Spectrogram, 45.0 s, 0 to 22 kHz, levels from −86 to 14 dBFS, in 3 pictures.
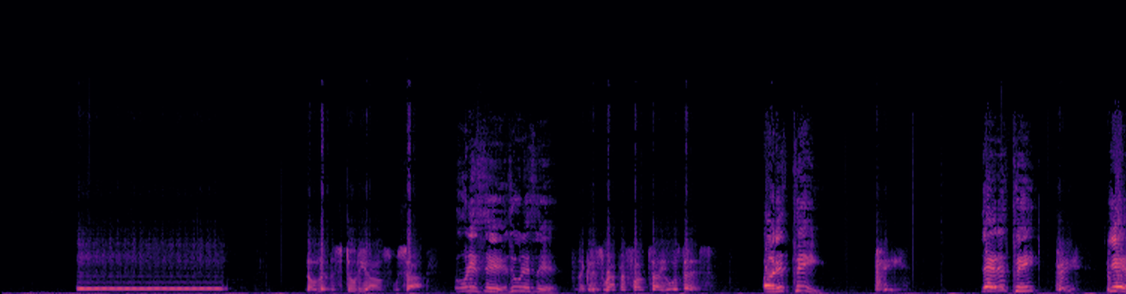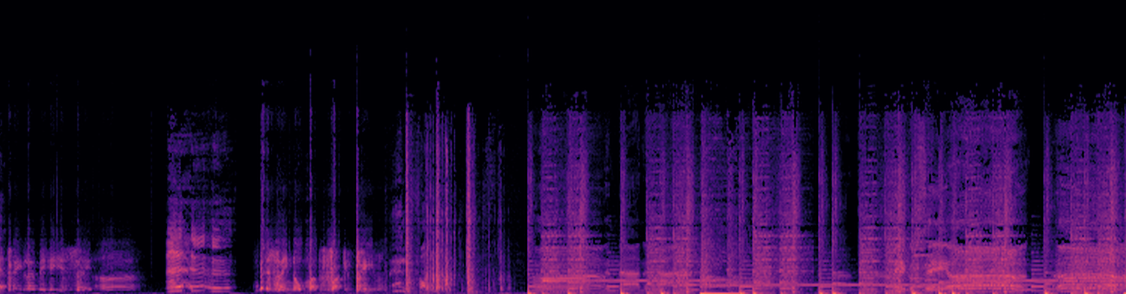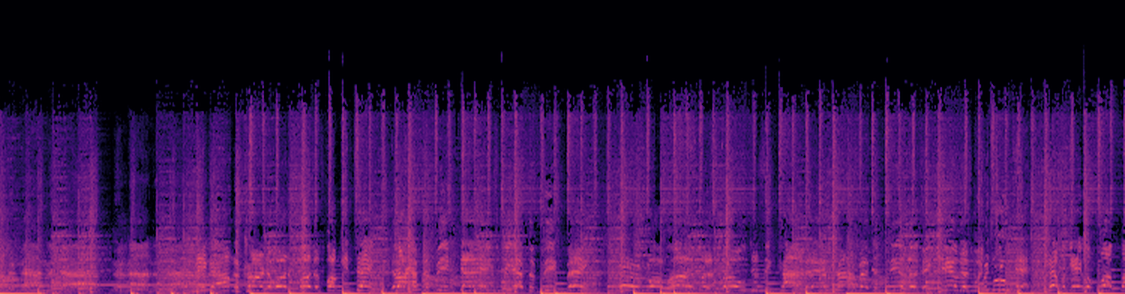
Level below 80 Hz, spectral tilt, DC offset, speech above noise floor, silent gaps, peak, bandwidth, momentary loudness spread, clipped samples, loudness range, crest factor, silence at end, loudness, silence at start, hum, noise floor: -30 dBFS; -4 dB/octave; under 0.1%; 35 dB; none; -8 dBFS; 16 kHz; 16 LU; under 0.1%; 15 LU; 18 dB; 0 s; -26 LUFS; 1 s; 60 Hz at -45 dBFS; -66 dBFS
